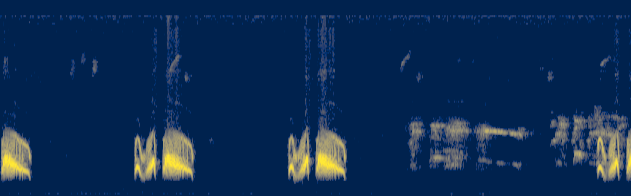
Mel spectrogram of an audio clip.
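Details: Spotted dove luring wild doves with thúc gù coos: four repeated phrases of dipping double notes and low, falling coos, with a stretch of softer, scratchy, wavering calls between the third and fourth.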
